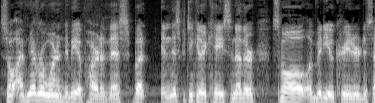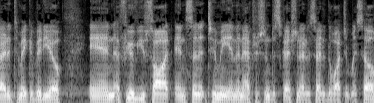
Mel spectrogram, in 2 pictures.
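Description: A man with a fairly low voice talks at a very fast pace with hardly any pauses. His pitch varies in an ordinary way. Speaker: FPV drone hobbyist video creator. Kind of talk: casual chat. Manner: casual, conversational.

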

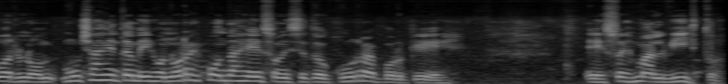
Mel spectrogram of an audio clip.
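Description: A man talks with a high voice. Its pitch moves in an ordinary way. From Venezuela. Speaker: immigration vlogger. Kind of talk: walking vlog monologue. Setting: outdoors, walking on the street. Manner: casual, hesitant with fillers.

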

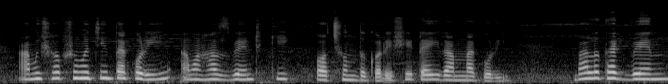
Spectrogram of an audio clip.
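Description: Her voice fairly high in pitch, a woman speaks in a dark, mellow tone with ordinary pitch variation. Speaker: cooking vlogger. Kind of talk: vlog narration.

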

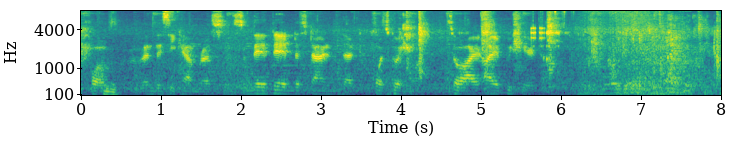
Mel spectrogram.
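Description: A man at a fairly slow pace with long, frequent pauses, loud background noise around him. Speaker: food vlogger. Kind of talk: casual vlog review. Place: cafe.

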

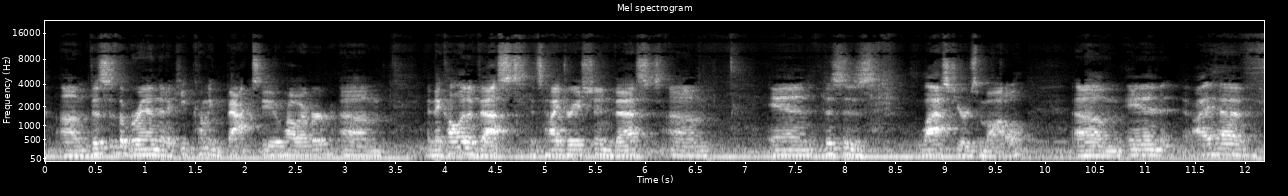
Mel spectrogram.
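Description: A man's fairly low voice comes through noticeable background noise. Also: fairly slow pace. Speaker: gear reviewer. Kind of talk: product review talk. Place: home room. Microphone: camera far.

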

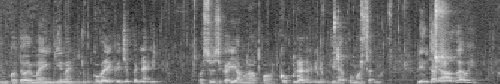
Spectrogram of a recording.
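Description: With noticeable background noise behind him, a man speaks at a very fast pace with ordinary pitch variation. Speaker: YouTuber, cooking show host. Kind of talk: casual chat; casual banter. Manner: animated. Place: studio.

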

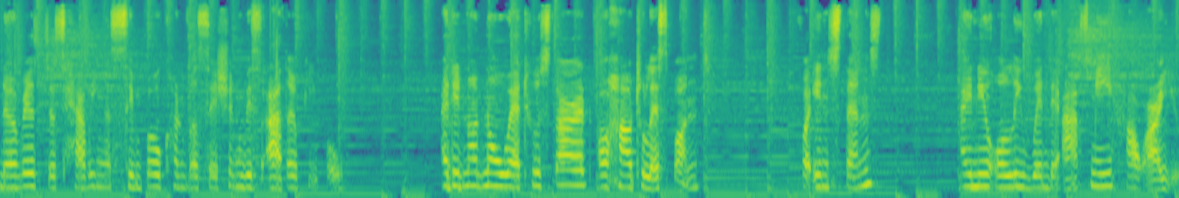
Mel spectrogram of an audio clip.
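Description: A woman speaks at a moderate pace with a Thai accent while faint music plays in the background. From Thailand. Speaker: college student. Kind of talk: scripted personal story read. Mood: calm, earnest. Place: classroom. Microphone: lapel.

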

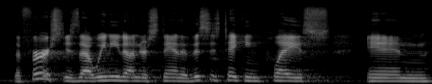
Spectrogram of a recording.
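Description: A man talks at a moderate pace with a fairly high pitch. His tone is bright and sharp. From Alaska. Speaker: preacher. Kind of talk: sermon. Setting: church. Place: church.

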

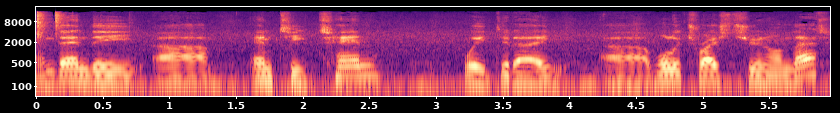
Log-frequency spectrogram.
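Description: With an Australian accent, a man talks at a very slow pace in a dry sound with no echo and light background noise. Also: ordinary pitch variation. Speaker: motorcycle vlogger. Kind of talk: casual vlog. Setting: workshop. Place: workshop. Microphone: phone near.

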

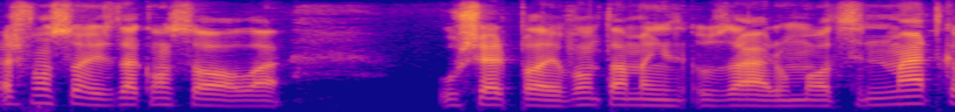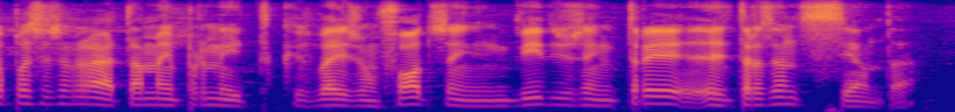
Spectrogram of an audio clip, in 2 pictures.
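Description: The speech comes at a fairly slow pace in a European Portuguese accent, with a bright, sharp tone, fairly even intonation and a dry, close sound with no echo. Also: man, medium pitch for a man. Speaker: gaming YouTuber. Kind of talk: news reading; casual commentary. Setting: voice-over on gameplay footage. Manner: halting, with fillers and repetitions.

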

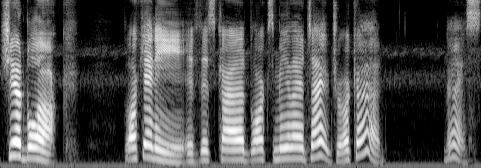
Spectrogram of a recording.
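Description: A man's high-pitched, bright, sharp voice, very slow, with ordinary pitch variation and long, frequent pauses. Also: very clean recording, silent background. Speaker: gaming video creator. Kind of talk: let's play commentary. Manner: animated; casual, profane.

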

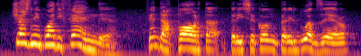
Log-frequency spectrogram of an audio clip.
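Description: Fairly slow speech from a man with a fairly high voice and very wide swings in pitch. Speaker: gaming YouTuber. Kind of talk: live commentary. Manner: halting, stumbling over words; animated.

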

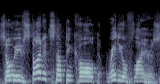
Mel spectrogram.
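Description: Music plays behind the voice. The speaker is a man. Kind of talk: stage patter to audience. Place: stage. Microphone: handheld.

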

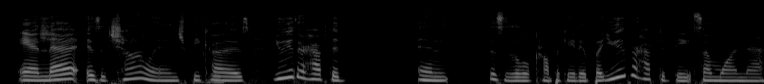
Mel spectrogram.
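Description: This woman has a fairly low pitch and a dark, mellow tone, with ordinary pitch variation and a dry sound with no echo. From Philadelphia, US. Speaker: actress. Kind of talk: casual chat. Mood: reflective, relaxed. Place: studio. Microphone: studio mic.

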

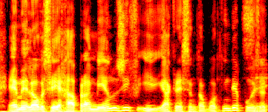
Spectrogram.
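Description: A man talks very fast, his pitch swinging very widely. The background is quiet. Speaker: podcast guest, actor. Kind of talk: interview answer. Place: studio. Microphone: studio mic.

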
